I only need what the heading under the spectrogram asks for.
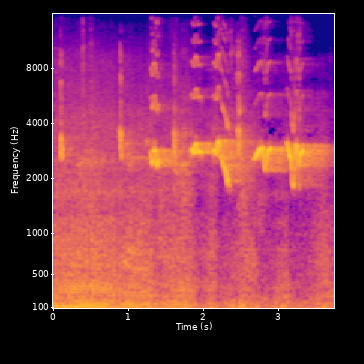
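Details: Female silver-eared mesia kept as a decoy, singing to call and lure wild males; short whistled notes near the same pitch, some slurring downward, delivered in quick bursts after a low rumbling background at the start.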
